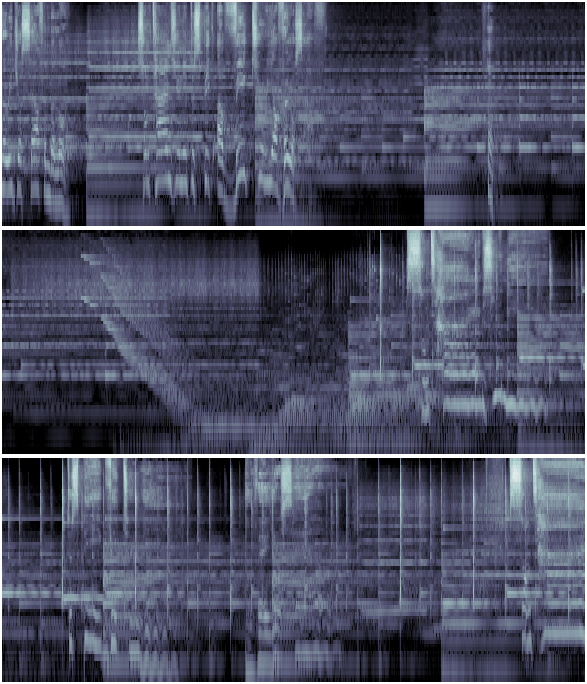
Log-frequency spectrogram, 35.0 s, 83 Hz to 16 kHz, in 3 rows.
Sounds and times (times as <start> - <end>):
New-age music: 0.0 - 34.9.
